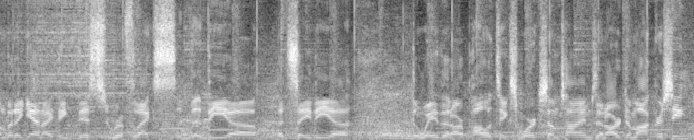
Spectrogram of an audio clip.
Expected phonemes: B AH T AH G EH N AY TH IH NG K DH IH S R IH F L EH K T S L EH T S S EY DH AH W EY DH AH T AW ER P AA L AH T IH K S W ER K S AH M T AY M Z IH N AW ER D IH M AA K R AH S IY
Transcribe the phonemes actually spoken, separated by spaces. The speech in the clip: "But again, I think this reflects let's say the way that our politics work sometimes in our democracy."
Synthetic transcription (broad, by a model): B AH T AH G EH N AY TH IH NG K DH IH S R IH F L EH K T S L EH T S S EY DH AH W EY DH AH T AW ER P AA L AH T IH K S W ER K S AH M T AY M Z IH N AW ER D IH M AA K R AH S IY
